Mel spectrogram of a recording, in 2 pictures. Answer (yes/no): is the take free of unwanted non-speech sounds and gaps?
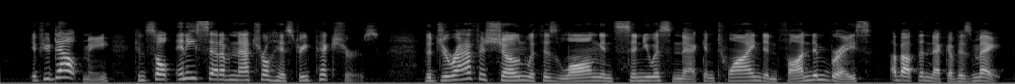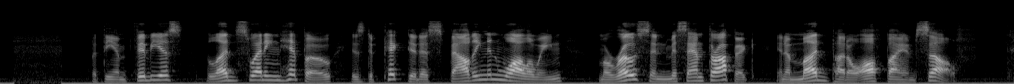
yes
